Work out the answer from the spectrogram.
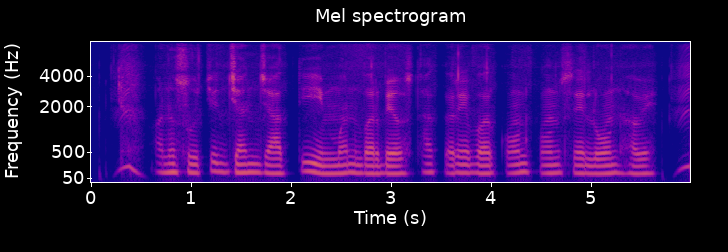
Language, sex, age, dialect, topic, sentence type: Chhattisgarhi, male, 25-30, Northern/Bhandar, banking, question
